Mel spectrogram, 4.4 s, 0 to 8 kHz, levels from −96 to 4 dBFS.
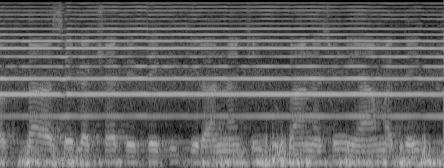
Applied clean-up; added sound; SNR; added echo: none; Trumpet; -5 dB; reverberation time 1.8 s.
